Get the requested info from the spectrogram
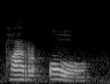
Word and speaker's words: Paro: Paro, that's how you pronounce Pharaoh in Hebrew.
